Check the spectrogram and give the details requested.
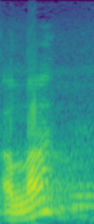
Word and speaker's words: Allah: Saya ulangi, di sini ada lafzul jalalah atau lafaz Allah ya, huruf sebelumnya di kasrah, maka disebut dengan hukum bacaannya adalah dibaca tarqiq atau tipis.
